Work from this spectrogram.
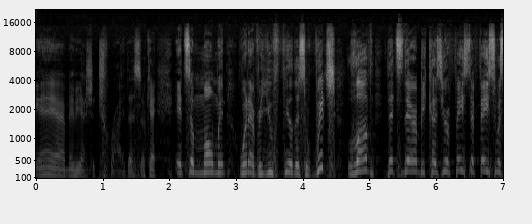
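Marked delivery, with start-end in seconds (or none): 0.0-1.8 reluctant mumble. Retold or imitated. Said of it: "you're going like".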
